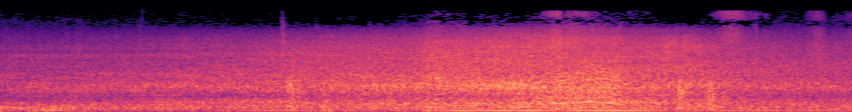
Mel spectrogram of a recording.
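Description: A van drives past close by, its engine and tyre noise building to a peak about five to six seconds in and then fading, over steady city traffic noise.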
